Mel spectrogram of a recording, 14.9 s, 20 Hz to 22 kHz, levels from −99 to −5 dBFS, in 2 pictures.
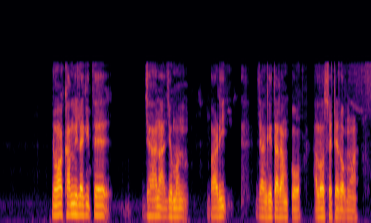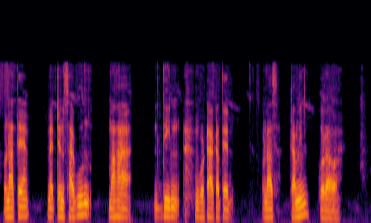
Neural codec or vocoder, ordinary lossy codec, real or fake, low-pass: codec, 16 kHz, 16 kbps, FreqCodec, smaller model; none; fake; none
